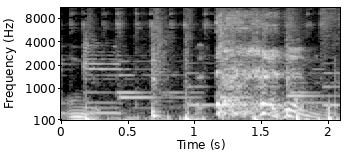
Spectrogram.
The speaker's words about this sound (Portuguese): Outra vez? Eu ia dizer, é de aproveitar agora que não estou com tosse. Uh, no entanto, aí veio ela. A grande porca.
